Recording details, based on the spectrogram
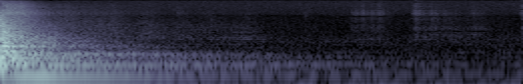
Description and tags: Rack tom from my friends neglected kit.
drums, live, percussion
